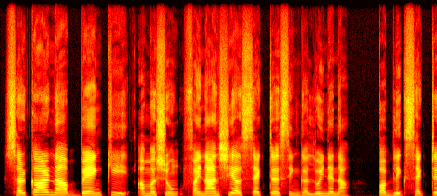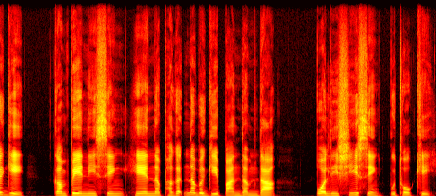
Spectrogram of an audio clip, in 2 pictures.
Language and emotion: Manipuri, neutral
